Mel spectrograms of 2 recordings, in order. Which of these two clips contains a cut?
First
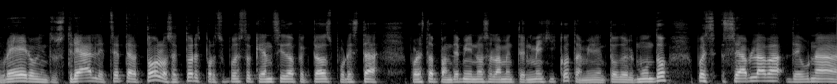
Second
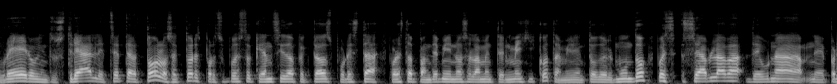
second; 2 cuts; at 3.9 s, 6.5 s

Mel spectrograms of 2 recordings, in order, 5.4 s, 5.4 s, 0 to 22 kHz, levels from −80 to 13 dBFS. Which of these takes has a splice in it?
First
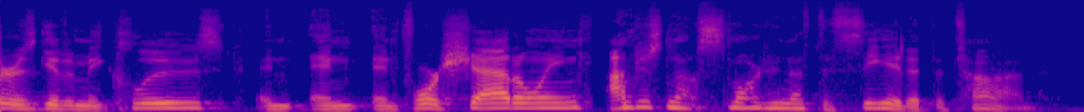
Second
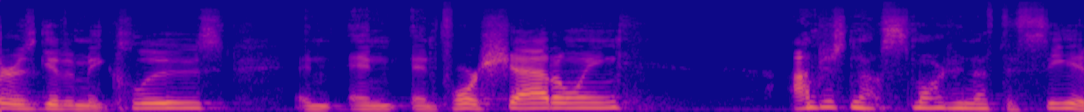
first; 2 cuts; at 1.2 s, 3.0 s

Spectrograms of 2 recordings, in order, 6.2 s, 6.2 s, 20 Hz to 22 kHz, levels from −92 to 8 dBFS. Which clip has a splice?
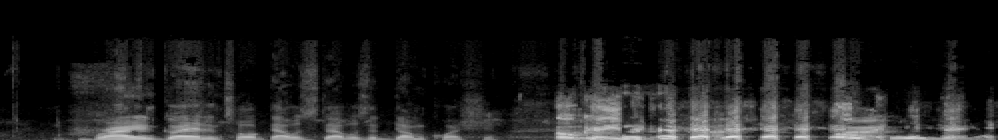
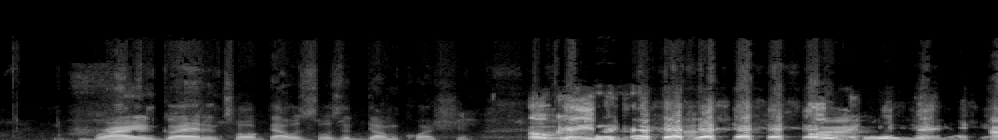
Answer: second; 1 cut; at 2.0 s

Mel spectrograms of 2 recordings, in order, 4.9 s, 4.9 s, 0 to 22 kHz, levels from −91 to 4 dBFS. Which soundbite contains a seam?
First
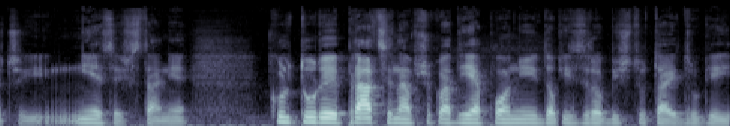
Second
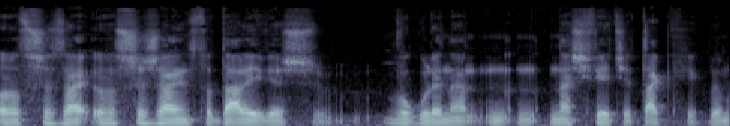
first; 2 cuts; at 1.8 s, 3.7 s

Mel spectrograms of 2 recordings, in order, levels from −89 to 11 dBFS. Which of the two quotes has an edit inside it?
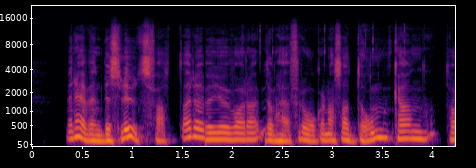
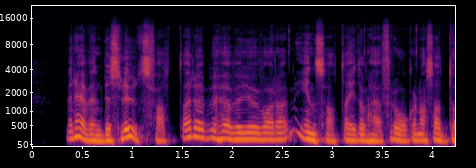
first; 2 cuts; at 1.7 s, 2.3 s

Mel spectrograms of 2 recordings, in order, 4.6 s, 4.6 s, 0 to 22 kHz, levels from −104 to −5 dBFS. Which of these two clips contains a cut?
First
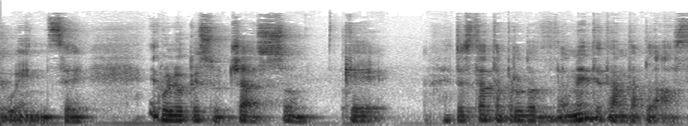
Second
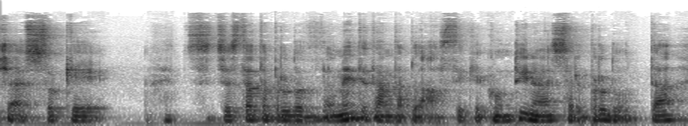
first; 3 cuts; at 1.0 s, 2.3 s, 3.0 s

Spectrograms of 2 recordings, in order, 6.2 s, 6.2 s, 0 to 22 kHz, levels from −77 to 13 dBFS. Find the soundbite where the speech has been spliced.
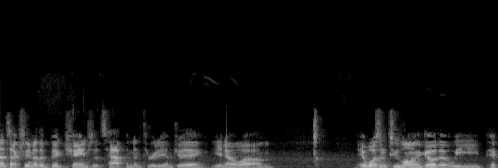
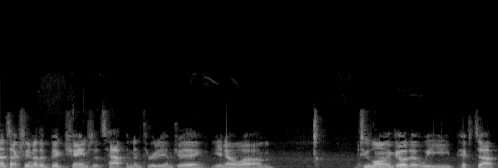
second; 1 cut; at 4.5 s

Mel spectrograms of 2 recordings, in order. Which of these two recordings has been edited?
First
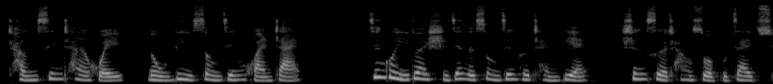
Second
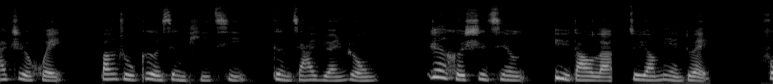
second; 1 cut; at 4.1 s

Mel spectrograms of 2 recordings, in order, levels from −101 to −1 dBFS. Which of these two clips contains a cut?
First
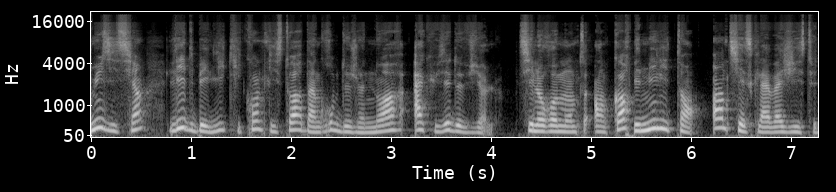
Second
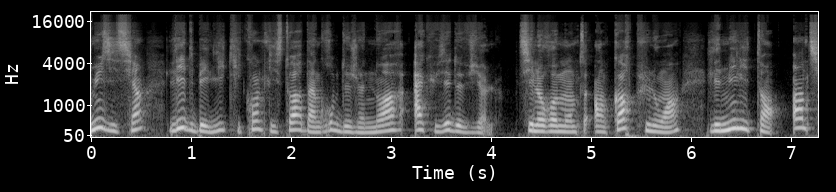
first; 1 cut; at 5.4 s

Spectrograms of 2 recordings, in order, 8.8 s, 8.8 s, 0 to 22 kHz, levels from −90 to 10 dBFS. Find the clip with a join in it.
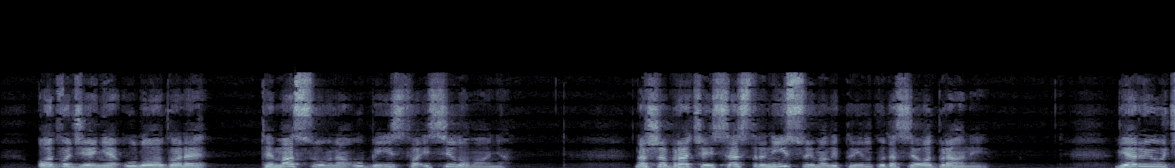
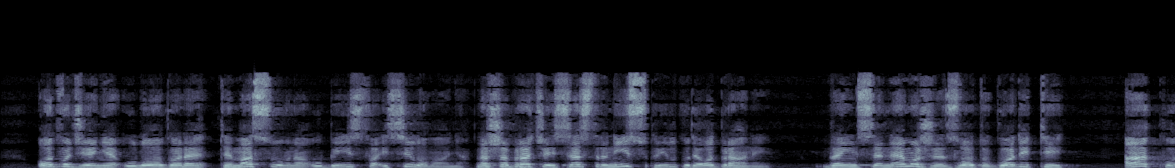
second; 5 cuts; at 1.6 s, 3.5 s, 4.8 s, 5.2 s, 6.1 s

